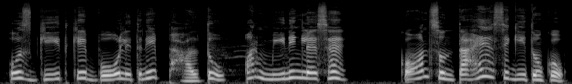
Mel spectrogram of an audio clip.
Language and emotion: Hindi, disgusted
